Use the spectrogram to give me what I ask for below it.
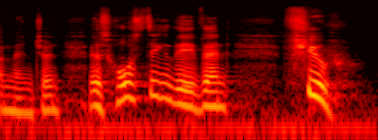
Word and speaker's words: PHEW: PHEW is how you say that, like, it's a kind of like a release or a relief kind of thing.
